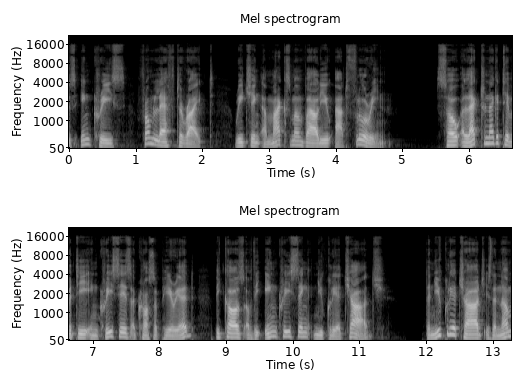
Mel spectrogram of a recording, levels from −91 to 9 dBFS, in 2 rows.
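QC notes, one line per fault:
No faults heard in this clip. Nothing in the audio calls for a QC note.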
